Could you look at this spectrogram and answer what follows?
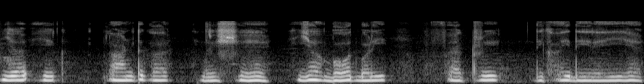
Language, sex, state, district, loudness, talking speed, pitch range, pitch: Hindi, female, Jharkhand, Ranchi, -15 LUFS, 120 wpm, 180-195 Hz, 190 Hz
